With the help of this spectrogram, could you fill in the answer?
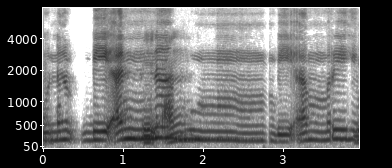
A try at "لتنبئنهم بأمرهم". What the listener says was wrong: Ya. Oke, bagus.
